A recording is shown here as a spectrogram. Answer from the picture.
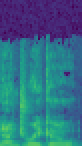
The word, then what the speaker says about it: Ondrako: as well as at Brian Ondraco on Instagram and Twitter. Again, the last name is spelled O-N-D-R-A-K-O.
